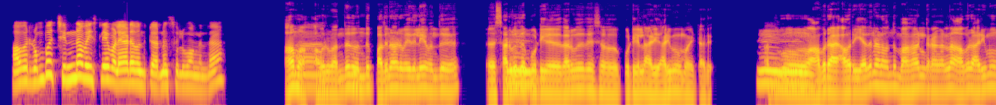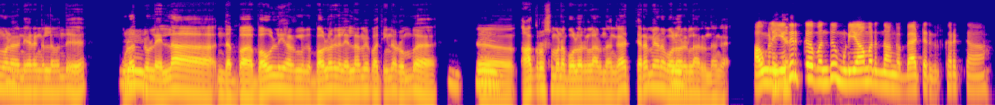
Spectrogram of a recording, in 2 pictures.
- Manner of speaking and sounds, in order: in English: "பவுலர்கள்"; in English: "பவுலர்களா"; in English: "பவுலர்களா"; in English: "பேட்டர்கள்"
- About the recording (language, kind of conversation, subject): Tamil, podcast, சிறுவயதில் உங்களுக்குப் பிடித்த விளையாட்டு என்ன, அதைப் பற்றி சொல்ல முடியுமா?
